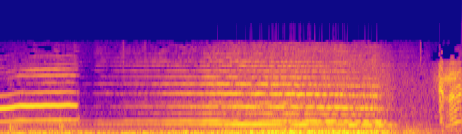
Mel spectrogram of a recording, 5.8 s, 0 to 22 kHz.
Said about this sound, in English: Aboard the Amtrak Freedom Train as it left the Oakland, California terminal, carrying some 75 lesbians and gay men to Sunday's National March on Washington for lesbian and gay rights.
